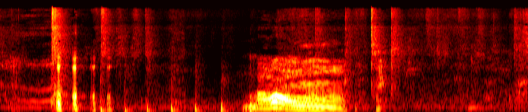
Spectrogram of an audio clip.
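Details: Dog inside a house during a described attack involving a German Shepherd, a run of scuffling taps and clicks, then a one-second wavering whine-growl with layered tones, and people speaking.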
